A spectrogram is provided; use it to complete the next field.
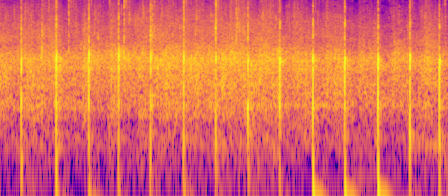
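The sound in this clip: Audience applause for the participants: continuous clapping in which sharp individual claps stand out at a steady, even rhythm.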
